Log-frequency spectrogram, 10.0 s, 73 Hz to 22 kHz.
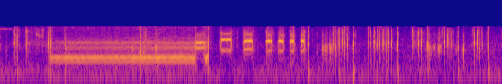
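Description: A payphone handset is lifted and a number dialed on the Boulder City 293 exchange. A steady dial tone hums for about three seconds, then a quick run of many short touch-tone beeps follows.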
